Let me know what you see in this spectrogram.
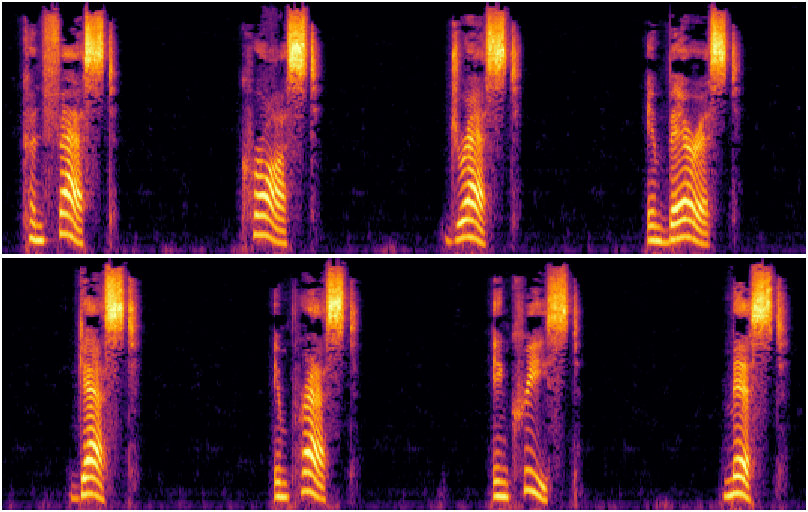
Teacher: e d is also pronounced like t after verbs ending with an s sound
